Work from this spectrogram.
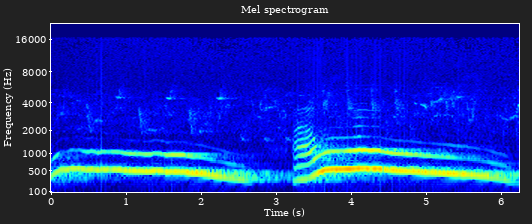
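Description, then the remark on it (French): A wolf howls twice in the distance, each long, mournful call sliding slowly downward in pitch, with the second rising sharply before tapering off. The howls are sustained and clear, with no voices present. “Au loin, un hurlement retentit.”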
